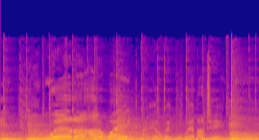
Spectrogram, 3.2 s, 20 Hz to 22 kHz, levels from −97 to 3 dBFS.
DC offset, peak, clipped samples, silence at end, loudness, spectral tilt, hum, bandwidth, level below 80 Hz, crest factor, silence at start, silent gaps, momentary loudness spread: under 0.1%; -6 dBFS; under 0.1%; 0 s; -21 LUFS; -6.5 dB/octave; none; 15.5 kHz; -24 dBFS; 12 dB; 0 s; none; 6 LU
